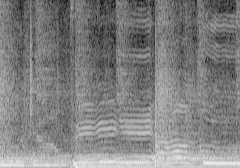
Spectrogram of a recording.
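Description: A female singer singing a pop song live into a handheld microphone, backed by a band with drums. Under a second in she holds a long note.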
